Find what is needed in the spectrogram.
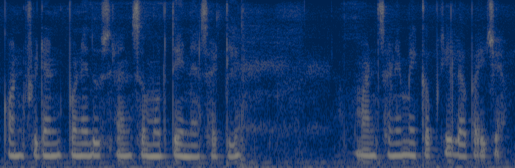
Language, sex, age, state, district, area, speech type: Marathi, female, 18-30, Maharashtra, Satara, urban, spontaneous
